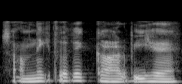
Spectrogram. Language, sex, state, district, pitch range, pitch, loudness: Hindi, male, Jharkhand, Garhwa, 130-160 Hz, 135 Hz, -17 LUFS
